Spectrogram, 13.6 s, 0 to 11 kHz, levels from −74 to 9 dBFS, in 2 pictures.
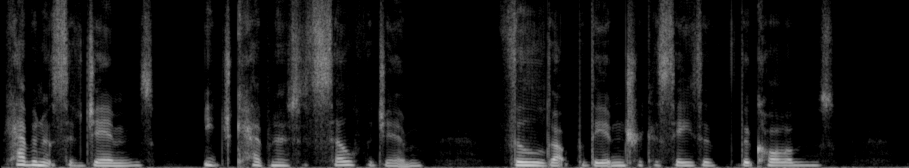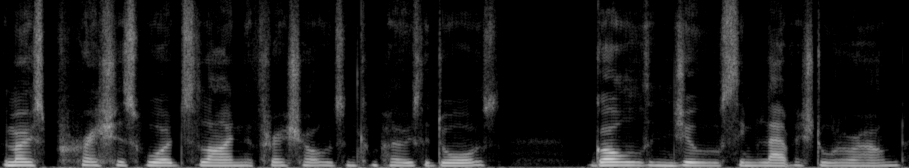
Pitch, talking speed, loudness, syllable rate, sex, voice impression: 195 Hz, 145 wpm, -21 LUFS, 4.6 syllables/s, female, feminine, adult-like, soft, calm, slightly sweet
